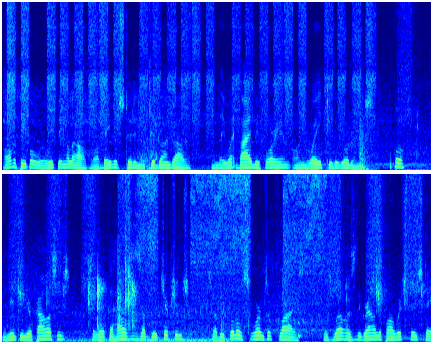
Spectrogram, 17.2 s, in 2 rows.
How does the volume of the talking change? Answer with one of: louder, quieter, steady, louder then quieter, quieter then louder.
steady.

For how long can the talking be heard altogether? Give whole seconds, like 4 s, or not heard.
17 s.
